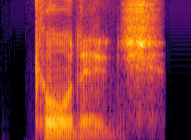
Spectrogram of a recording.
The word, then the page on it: cordage: British English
